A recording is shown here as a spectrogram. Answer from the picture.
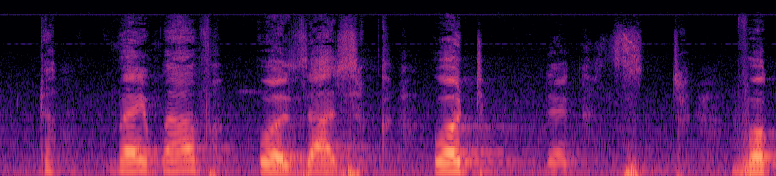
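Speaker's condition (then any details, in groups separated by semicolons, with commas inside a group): Cerebral palsy; present from birth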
